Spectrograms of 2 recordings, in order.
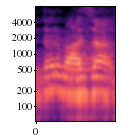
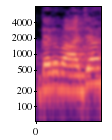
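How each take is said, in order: First: दरवाजा with a clear z, darwaza; दरवाजा ending on a buzzing za; z sound. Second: Said in the usual way. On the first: Shown as a demonstration. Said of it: "Z sound सुनाई देता है". (दरवाज़ा में ज़ साफ़) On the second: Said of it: "दरवाजा नहीं बोलते".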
